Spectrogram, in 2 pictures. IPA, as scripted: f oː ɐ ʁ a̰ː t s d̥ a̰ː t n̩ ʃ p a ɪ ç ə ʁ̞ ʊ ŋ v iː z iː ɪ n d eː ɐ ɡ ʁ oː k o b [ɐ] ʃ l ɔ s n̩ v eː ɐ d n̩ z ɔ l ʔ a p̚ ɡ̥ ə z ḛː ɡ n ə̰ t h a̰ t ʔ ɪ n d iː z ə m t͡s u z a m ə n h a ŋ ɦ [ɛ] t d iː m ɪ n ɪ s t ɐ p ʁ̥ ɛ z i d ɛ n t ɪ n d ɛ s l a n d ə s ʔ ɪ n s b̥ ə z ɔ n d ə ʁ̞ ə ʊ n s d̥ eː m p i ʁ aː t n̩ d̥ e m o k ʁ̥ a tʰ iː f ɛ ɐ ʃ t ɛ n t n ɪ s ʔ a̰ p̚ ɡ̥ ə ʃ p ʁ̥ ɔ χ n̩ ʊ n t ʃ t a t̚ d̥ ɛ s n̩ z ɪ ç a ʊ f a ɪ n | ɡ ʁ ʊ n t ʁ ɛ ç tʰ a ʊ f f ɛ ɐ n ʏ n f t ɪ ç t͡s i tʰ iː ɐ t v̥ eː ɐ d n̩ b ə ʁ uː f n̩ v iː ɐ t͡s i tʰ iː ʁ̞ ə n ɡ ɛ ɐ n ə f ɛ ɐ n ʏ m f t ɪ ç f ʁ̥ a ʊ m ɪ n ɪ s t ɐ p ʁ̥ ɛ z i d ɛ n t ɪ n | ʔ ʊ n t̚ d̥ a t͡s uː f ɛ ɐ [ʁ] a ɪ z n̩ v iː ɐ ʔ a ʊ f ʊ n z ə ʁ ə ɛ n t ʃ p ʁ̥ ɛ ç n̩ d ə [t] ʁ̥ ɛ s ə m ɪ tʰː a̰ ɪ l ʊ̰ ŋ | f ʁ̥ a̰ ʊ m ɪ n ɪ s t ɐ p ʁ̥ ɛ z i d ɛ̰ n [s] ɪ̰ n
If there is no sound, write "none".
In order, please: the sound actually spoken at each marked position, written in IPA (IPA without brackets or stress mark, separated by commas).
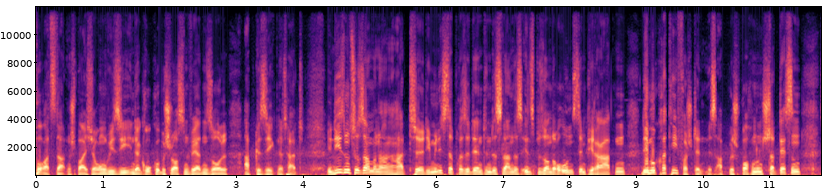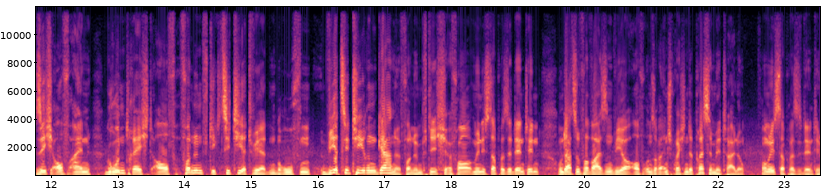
ə, a, v, p, t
